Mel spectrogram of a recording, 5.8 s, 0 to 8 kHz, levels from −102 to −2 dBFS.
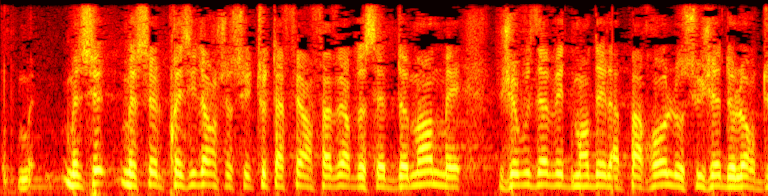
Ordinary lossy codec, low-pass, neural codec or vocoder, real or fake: none; 7.2 kHz; none; real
